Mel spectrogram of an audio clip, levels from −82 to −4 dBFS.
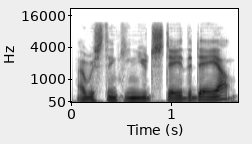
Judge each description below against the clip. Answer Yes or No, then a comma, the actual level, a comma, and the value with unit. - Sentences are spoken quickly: Yes, fast, 285 wpm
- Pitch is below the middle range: Yes, low, 110 Hz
